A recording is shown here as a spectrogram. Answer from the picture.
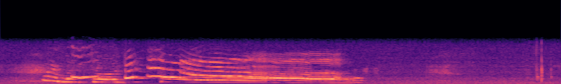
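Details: Pet Chihuahua indoors in a small room, howling in long harmonic wails that slide downward and hold, with a brief break partway; a steady low hum runs underneath.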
